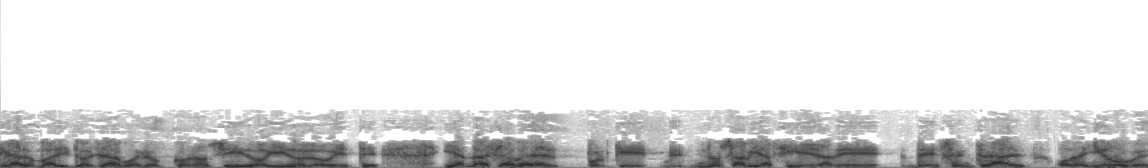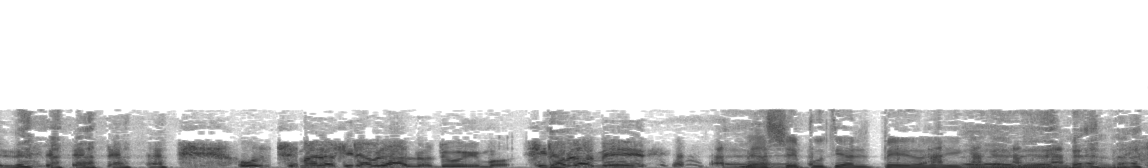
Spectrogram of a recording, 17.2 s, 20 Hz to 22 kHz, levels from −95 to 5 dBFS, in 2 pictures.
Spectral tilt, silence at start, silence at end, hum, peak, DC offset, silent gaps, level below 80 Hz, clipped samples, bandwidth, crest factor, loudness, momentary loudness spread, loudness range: -5.5 dB/octave; 0 s; 0 s; none; -8 dBFS; under 0.1%; none; -44 dBFS; under 0.1%; 8 kHz; 12 dB; -20 LUFS; 6 LU; 1 LU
